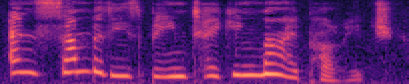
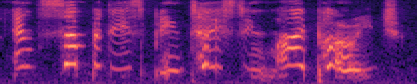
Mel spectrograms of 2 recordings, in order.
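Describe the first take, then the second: First: It is a middle-sized, medium-pitched voice. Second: It is a squealing, high little voice.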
